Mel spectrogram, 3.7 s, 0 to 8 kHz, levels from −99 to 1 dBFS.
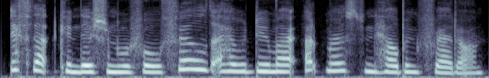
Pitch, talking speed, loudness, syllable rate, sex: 260 Hz, 230 wpm, -17 LUFS, 6.1 syllables/s, female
